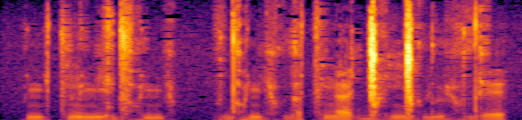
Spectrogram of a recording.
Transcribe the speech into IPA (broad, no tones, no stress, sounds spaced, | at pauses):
nʲ ṳ t͡s ŋ ə nʲ e d͡z ɔ̤ nʲ | d ɔ̤ nʲ ɔ̤ ɡ a t͡s ŋ æ ɡ͡ǀ e̤ ŋ͡ǀ ə̤ ɡ lʲ ɔ̤ d e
